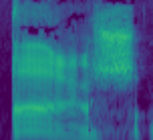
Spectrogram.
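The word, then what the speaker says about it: X Æ A-12: Elon Musk has named his son there's some characters here, and I think there's some confusion about how to I think it's pronounced Ash, but or that A. The son's name is X. The letters AE connected A-12.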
